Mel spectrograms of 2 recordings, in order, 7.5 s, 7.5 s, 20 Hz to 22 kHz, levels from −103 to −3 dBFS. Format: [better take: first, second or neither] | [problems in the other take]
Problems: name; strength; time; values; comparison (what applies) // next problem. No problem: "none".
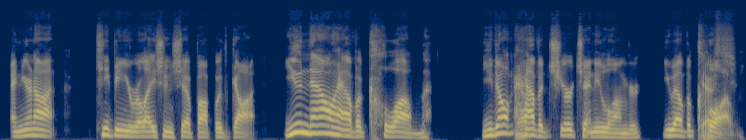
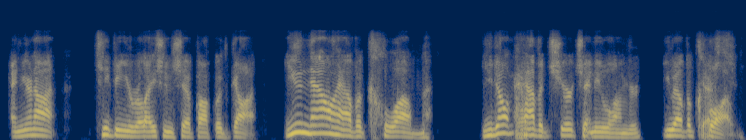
first | garbled, watery; badly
